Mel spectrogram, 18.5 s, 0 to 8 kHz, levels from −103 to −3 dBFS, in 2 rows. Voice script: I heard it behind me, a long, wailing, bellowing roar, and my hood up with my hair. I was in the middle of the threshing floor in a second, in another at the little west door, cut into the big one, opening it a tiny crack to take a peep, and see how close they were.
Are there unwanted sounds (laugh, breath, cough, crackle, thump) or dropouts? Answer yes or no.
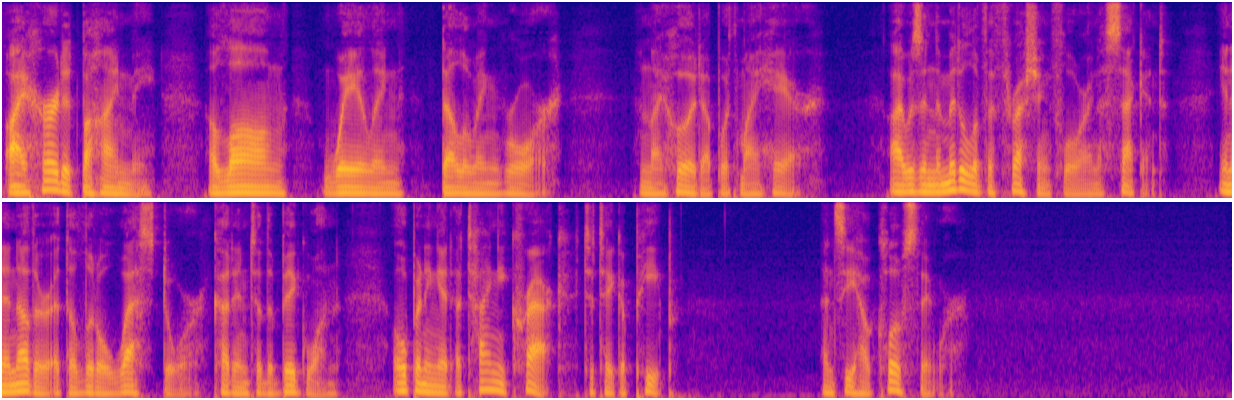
no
